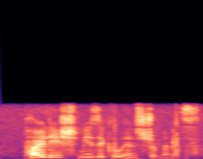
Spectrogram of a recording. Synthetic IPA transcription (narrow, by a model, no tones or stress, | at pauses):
pʰoʊliʃmjuːzɪkʰəlɪ̰̃nstɹ̥umə̰̃nts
